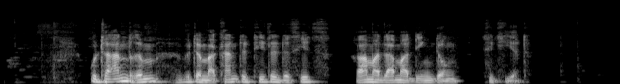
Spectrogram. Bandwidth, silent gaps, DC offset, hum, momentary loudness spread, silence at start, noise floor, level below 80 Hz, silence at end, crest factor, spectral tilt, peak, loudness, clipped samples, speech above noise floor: 8 kHz; none; under 0.1%; none; 16 LU; 0.9 s; -66 dBFS; -44 dBFS; 1 s; 18 dB; -8 dB/octave; -2 dBFS; -19 LUFS; under 0.1%; 48 dB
